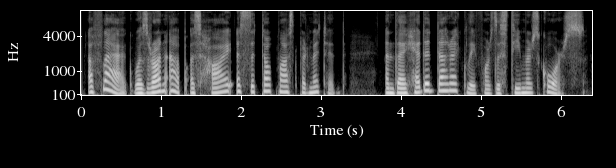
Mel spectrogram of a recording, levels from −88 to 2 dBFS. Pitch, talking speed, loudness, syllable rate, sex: 200 Hz, 180 wpm, -20 LUFS, 4.9 syllables/s, female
